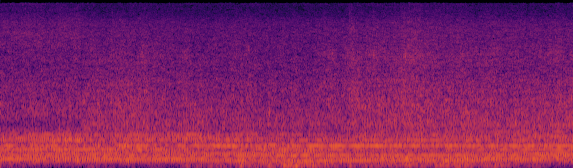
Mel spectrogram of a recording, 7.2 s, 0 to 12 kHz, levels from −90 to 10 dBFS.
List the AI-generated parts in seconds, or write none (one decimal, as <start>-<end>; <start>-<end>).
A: 0.6-3.7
